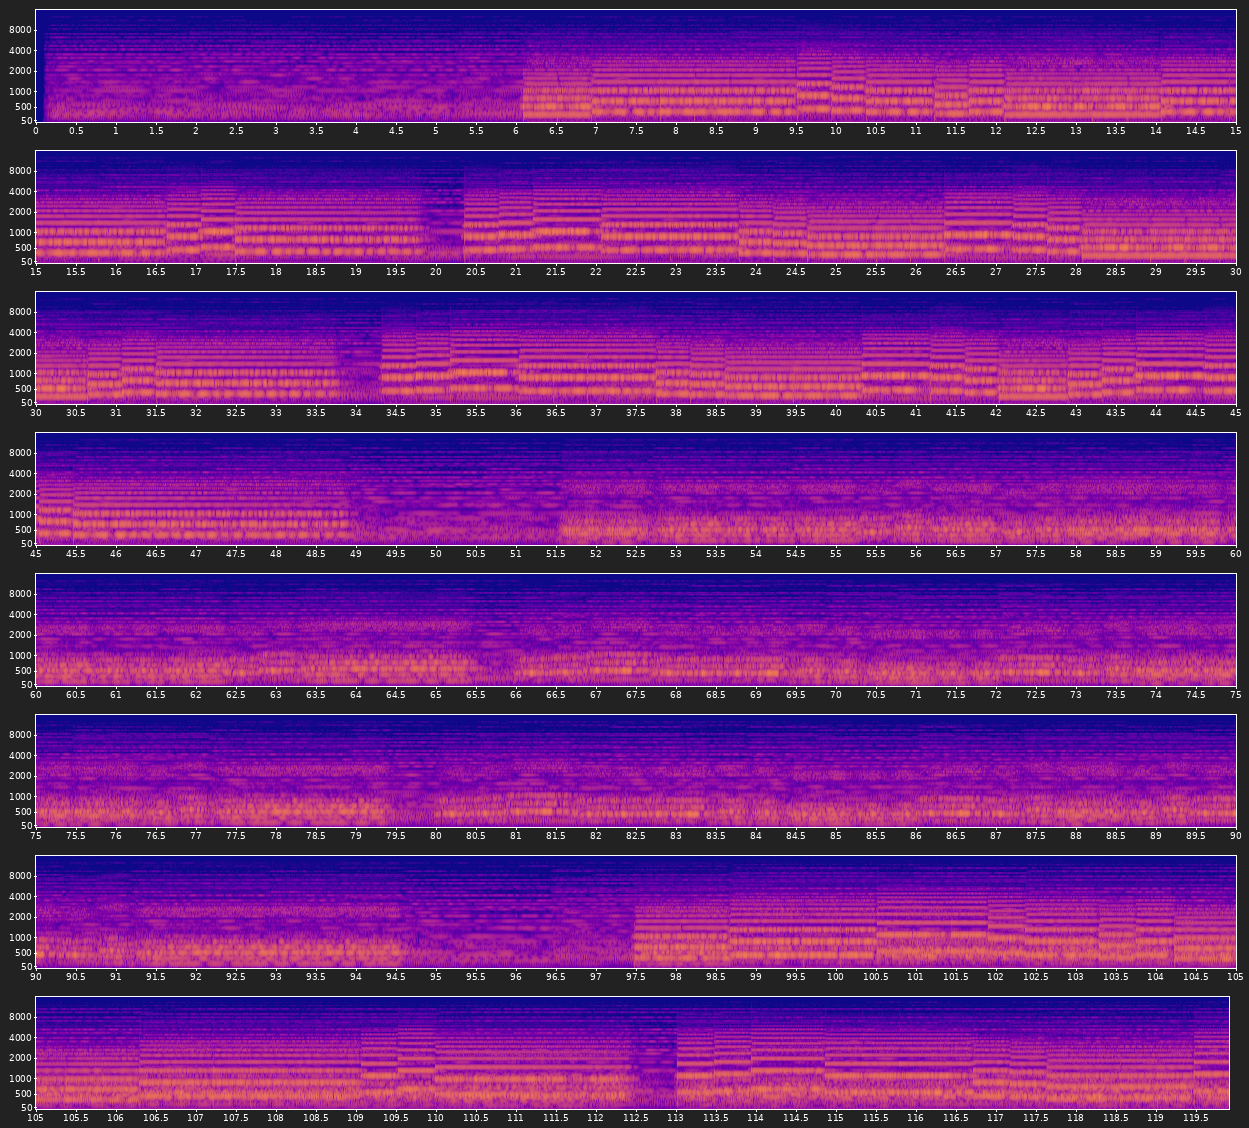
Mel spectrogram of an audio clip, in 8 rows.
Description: ソプラノ1（フレットレスバス音）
